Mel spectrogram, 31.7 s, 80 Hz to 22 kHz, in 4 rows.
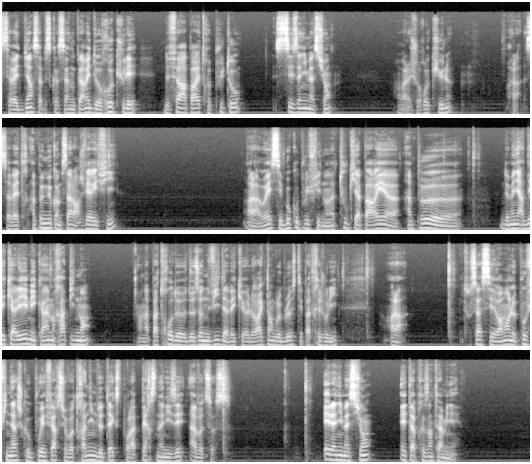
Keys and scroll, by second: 2.2 super+a, 9.5 space, 11.5 space, 14.4 space, 18.2 space, 20.9 space, 22.6 space, 23.2 super+space, 25.2 space, 27.1 space, 28.0 Up, 28.3 space.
